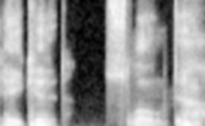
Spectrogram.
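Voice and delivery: put-on low, soft and slow, far below the kid's energy; too calm to reach a racing kid; flat low mismatch. Shown as a demonstration. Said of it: "It's too big of a mismatch".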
